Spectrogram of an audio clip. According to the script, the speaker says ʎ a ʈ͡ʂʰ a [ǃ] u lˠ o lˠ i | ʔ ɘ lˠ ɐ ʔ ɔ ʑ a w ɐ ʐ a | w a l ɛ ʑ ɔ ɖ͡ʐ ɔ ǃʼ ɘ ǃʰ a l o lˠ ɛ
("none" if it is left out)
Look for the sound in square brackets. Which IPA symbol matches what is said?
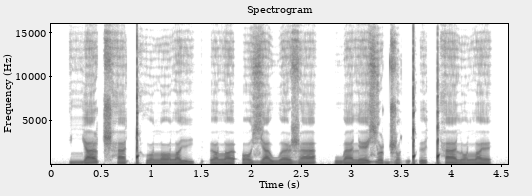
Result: ǃʰ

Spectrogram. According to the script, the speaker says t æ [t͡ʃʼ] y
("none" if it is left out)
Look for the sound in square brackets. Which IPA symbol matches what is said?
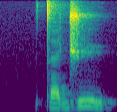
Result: d͡ʒ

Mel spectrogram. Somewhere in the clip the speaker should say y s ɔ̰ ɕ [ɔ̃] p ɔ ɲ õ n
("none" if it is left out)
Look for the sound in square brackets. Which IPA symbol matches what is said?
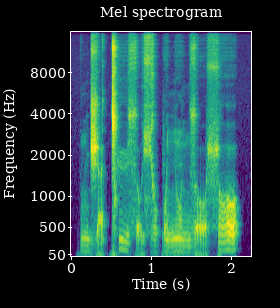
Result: ɔ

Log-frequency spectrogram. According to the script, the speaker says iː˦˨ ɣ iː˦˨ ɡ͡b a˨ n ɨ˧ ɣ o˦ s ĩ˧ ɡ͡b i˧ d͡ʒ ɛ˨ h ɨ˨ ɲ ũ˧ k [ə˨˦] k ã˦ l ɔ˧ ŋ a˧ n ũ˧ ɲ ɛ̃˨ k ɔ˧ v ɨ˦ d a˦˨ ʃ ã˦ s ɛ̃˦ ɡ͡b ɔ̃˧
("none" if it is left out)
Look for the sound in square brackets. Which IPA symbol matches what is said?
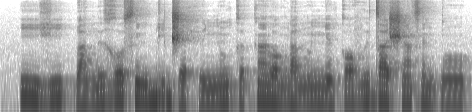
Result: ə˨˦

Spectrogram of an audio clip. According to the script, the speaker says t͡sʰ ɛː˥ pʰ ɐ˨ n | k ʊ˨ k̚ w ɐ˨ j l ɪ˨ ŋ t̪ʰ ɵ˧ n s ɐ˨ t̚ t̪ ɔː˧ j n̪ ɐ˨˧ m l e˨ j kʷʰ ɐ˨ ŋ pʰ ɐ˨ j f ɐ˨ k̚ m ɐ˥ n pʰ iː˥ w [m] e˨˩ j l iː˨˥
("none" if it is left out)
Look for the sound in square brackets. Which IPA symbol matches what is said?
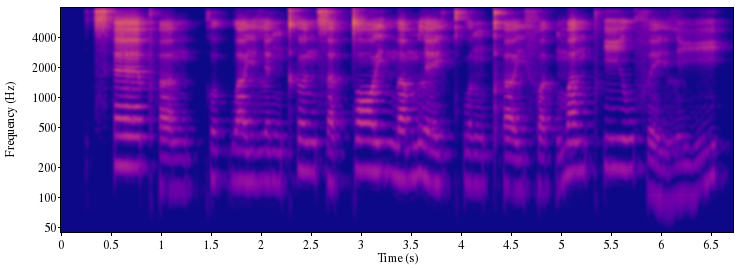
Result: f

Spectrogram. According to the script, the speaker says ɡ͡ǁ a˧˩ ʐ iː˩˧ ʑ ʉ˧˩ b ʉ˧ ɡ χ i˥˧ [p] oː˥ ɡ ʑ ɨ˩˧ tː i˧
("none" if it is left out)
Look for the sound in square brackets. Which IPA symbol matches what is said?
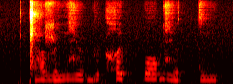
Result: pː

